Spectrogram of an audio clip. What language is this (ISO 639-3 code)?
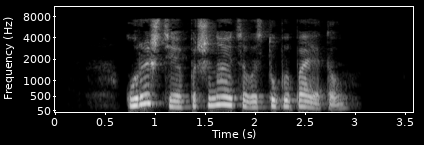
bel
